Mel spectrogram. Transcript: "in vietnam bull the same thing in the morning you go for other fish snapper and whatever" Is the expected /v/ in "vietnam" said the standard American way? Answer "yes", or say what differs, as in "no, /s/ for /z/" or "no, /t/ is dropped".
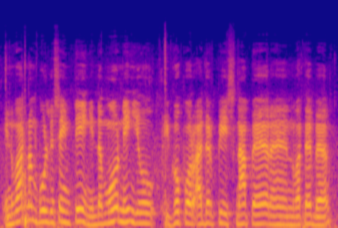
no, /w/ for /v/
